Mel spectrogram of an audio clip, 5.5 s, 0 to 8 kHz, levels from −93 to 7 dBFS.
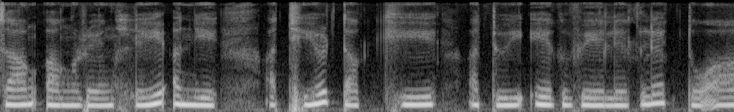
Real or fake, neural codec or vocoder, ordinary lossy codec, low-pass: real; none; none; 7.2 kHz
